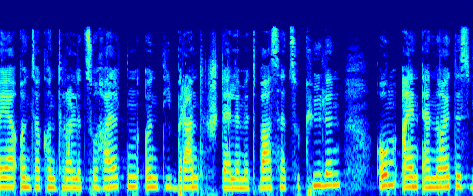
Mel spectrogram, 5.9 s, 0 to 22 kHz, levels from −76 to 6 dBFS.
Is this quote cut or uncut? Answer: uncut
